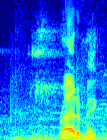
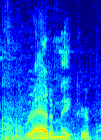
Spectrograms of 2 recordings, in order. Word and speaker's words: Rademaker: that was number two jalen rotomaker i'm saying that name right ryder maker excuse me rata maker get some phonetic spelling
